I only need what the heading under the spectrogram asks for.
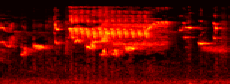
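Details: Greater green leafbird song to lure other birds into singing: a few whistled notes, then a loud high buzzy trill lasting about a second, followed by short sharp chirps.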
